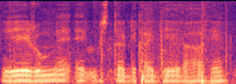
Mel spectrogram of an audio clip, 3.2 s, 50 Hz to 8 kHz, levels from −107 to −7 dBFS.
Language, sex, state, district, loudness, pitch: Hindi, male, Arunachal Pradesh, Papum Pare, -17 LUFS, 125 Hz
